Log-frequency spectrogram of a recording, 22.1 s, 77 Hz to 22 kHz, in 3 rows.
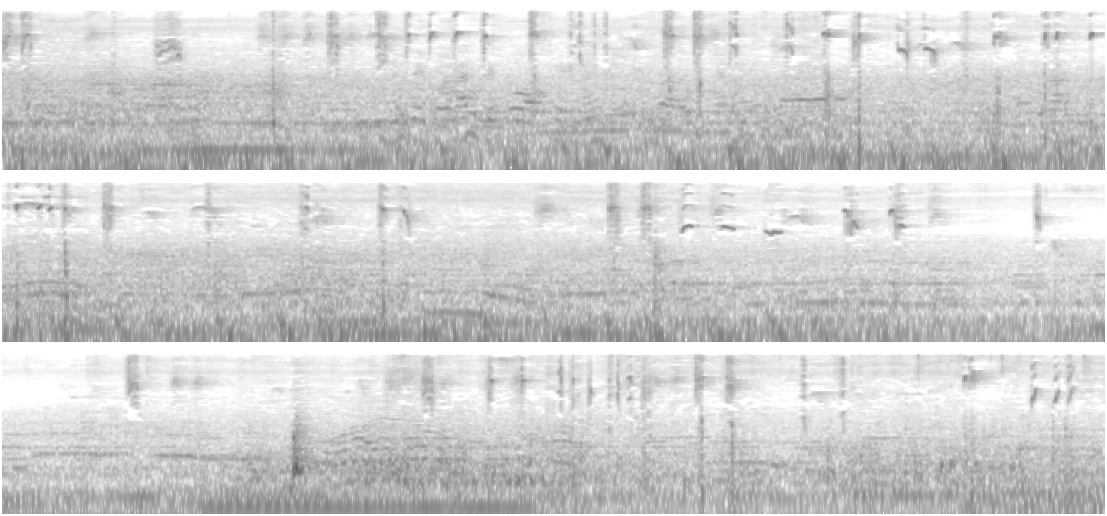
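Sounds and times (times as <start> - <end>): young bird chirping: 0.0 - 10.3, 17.1 - 22.0.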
